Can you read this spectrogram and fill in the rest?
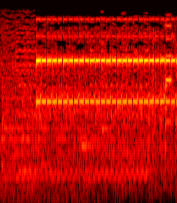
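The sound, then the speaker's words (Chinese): A telephone rings with a fast, warbling electronic trill, a steady high-pitched buzz pulsing rapidly and loudly for about two seconds after a brief moment of quiet background. “我叫你爸接电话。”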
